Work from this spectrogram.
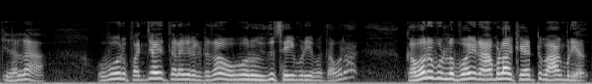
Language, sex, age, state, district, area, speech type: Tamil, male, 60+, Tamil Nadu, Namakkal, rural, spontaneous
